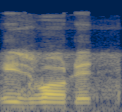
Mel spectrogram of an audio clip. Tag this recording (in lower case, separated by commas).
speech, human voice, man speaking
